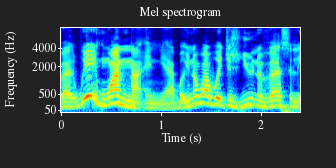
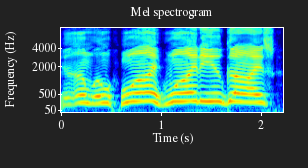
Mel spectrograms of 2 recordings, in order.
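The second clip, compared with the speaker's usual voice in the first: high, very slow mock Sol Campbell; mocking a footballer's voice to a friend, high and drawn out; Sol Campbell impression; 8 semitones higher, slower than usual. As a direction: drag the words out high and whiny. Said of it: "That's how he sounds".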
